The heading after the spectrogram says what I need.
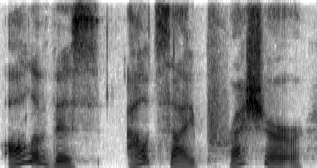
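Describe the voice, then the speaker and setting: A woman in her sixties, a yoga instructor and life coach, giving a slow, reflective and candid interview in a yoga studio. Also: medium pitch, sing-song, creaky, breathy edge. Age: 60s. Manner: slow, thoughtful, warmly candid.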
